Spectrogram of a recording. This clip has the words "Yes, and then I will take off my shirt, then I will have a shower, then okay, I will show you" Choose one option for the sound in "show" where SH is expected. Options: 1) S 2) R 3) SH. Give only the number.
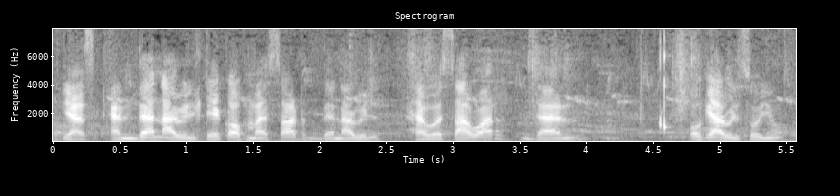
1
